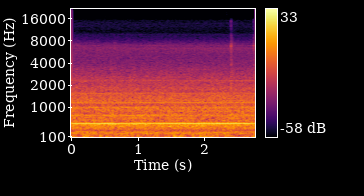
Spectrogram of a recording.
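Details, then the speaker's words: Swift Conqueror 480 caravan roof extractor fan, reversible between extracting and blowing cool air in: steady, even mid-pitched hum with no rattle or rubbing; running smoothly. "on a warm day we can also blow cool air into the caravan and if we just let that stop and then reverse that that will then start blowing cool air into the caravan"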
